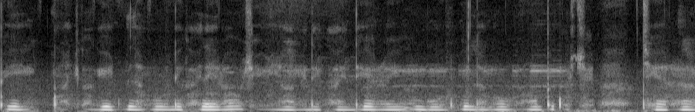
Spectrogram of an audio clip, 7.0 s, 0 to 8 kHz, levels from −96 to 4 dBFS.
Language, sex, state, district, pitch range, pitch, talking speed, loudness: Hindi, female, Bihar, Bhagalpur, 195-210 Hz, 200 Hz, 250 wpm, -20 LUFS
